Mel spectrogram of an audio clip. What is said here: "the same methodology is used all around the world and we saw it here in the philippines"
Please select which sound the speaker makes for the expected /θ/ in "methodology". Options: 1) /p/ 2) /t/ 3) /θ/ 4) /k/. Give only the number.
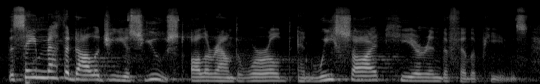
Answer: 3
